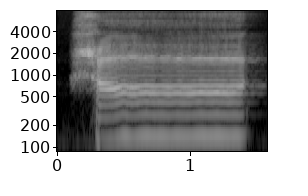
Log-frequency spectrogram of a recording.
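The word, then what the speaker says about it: حاء: পরবর্তী হরফ আমরা যেটা শিখবো সেটা হল হা। হা এর মধ্যে কোন নুক্তা আমরা দেখতে পাচ্ছি না। হা হরফটি কিভাবে উচ্চারিত হবে? হা হরফটি উচ্চারিত হবে কন্ঠনালীর মধ্যখান হতে। গলা চিপে ধরে আপনি উচ্চারণ করুন।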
